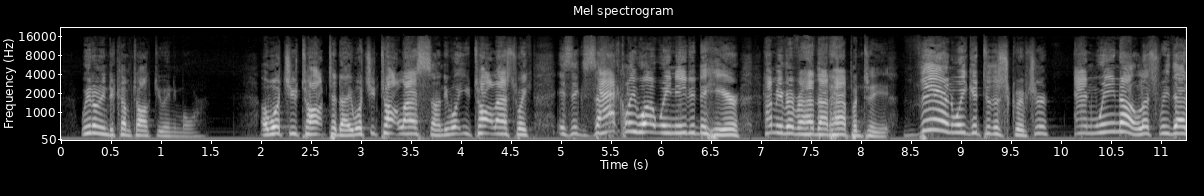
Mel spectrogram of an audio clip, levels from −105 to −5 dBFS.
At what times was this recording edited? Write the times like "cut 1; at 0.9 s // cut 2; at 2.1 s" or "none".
cut 1; at 6.9 s // cut 2; at 8.3 s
